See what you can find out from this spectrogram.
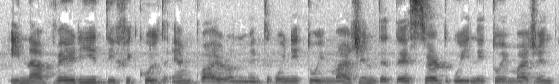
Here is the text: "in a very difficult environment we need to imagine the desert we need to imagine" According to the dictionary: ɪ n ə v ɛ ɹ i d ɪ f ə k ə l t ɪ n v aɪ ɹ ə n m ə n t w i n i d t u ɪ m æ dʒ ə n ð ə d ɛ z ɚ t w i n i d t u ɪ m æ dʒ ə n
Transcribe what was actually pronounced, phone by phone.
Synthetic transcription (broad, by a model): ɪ n ə v ɛ ɹ i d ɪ f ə k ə l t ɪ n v aɪ ɹ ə n m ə n t w i n i d t u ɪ m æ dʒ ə n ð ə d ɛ s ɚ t w i n i d t u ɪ m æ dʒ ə n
